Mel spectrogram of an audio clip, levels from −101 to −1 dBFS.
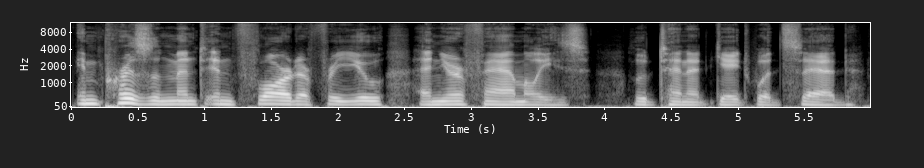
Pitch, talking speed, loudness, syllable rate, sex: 120 Hz, 110 wpm, -20 LUFS, 4.1 syllables/s, male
